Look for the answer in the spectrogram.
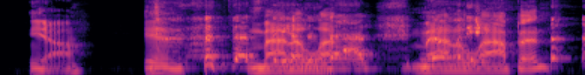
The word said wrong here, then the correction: Manalapan: It's pronounced Manalapan. – Why correct me this early? There's going to be many more mistakes like that. – You sounded silly. Manalapan. – Yeah, that sounds way better.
